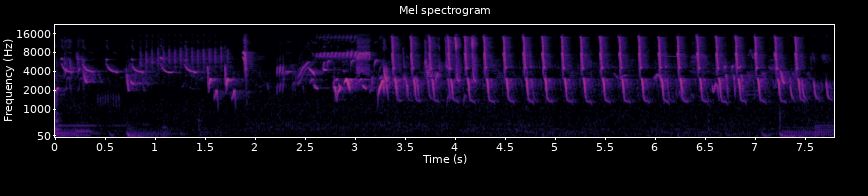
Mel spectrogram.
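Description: Small birds chirping in quick downward-sweeping notes. They come scattered at first, then in a fast regular run of about eight chirps a second from about three seconds in until near the end.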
